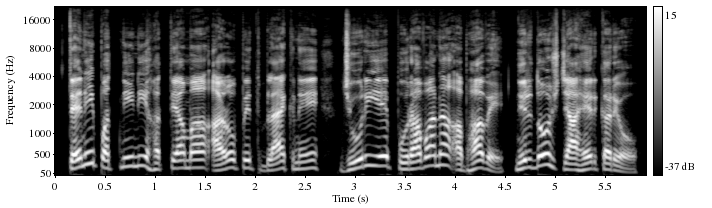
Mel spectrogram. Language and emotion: Gujarati, neutral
